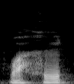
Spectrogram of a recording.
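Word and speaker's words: واحد: Ha titik bawah ini. Jadi bukan ha, bukan ha nafas atas tapi nafas bawah. Wahid.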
